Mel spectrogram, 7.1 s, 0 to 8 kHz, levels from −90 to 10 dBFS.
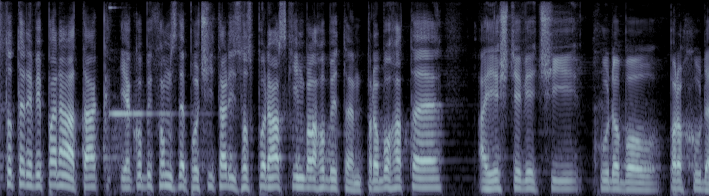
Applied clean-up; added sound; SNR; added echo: neural mask model RNNoise.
